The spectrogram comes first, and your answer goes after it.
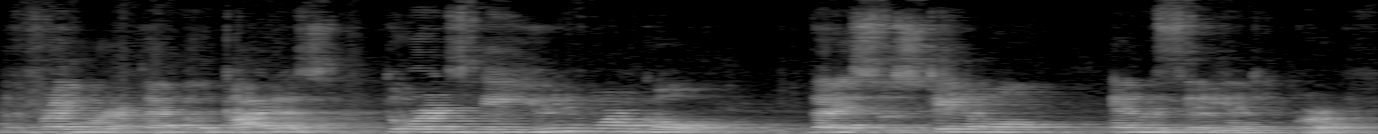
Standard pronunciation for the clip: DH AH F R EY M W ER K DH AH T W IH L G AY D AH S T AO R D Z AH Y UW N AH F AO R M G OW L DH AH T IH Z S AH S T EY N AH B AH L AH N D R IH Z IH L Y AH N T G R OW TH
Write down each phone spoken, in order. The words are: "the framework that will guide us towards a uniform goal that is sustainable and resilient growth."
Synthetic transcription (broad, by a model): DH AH F R EY M W ER K DH AH T W IH L G AY D AH S T AO R D Z AH Y UW N AH F AO R M G OW L DH AH T IH Z S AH S T EY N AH B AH L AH N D R IH Z IH L Y AH N T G R OW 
